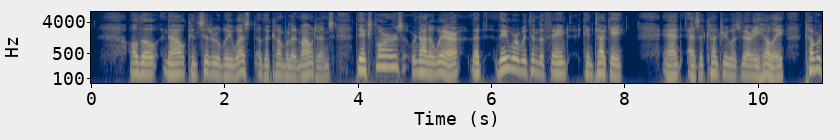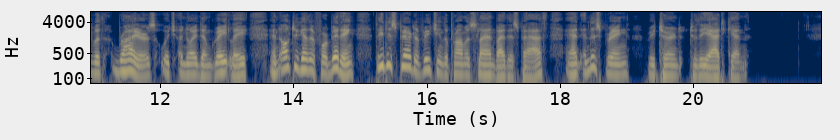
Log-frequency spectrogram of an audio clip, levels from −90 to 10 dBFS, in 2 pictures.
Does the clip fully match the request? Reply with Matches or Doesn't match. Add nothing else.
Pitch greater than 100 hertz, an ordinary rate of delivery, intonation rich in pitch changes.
Doesn't match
